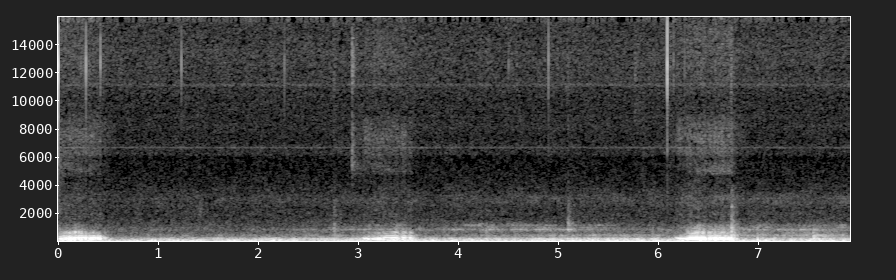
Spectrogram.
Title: snores (low volume)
